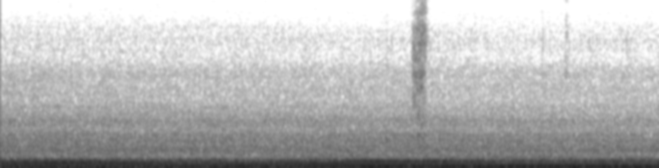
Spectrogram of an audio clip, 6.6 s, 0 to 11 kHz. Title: VW Golf 5 gti cylinder misfire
